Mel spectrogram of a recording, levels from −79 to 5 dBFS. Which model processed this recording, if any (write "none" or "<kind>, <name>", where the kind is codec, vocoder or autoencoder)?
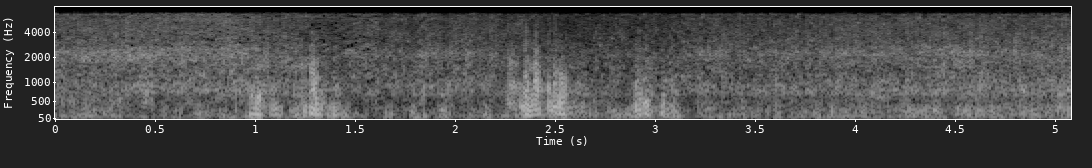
vocoder, HiFi-GAN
